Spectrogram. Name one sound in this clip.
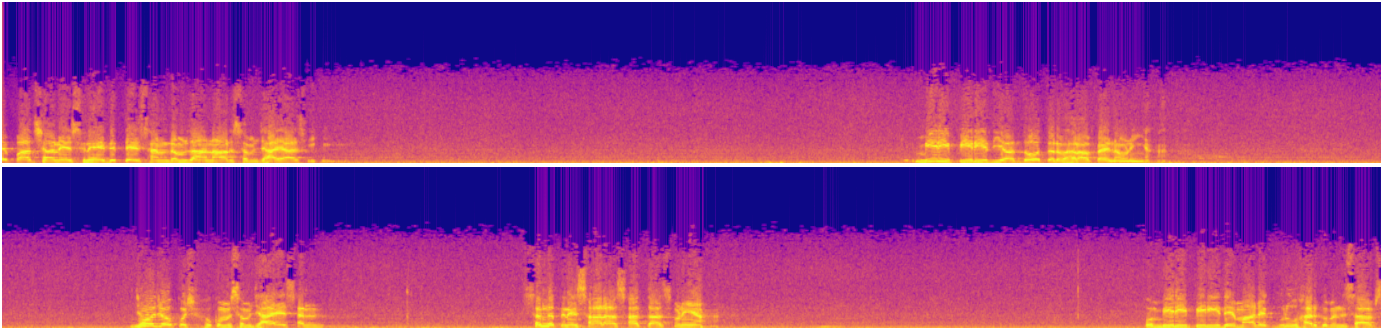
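An elderly man chants slowly into a microphone, in phrases with long pauses.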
